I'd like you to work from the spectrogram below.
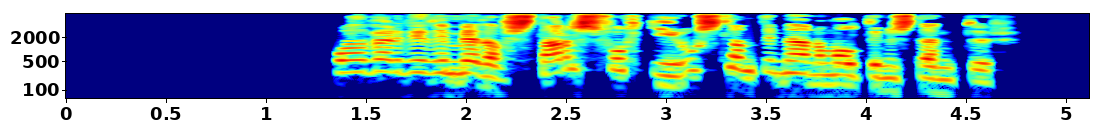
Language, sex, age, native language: Icelandic, female, 50-59, Icelandic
